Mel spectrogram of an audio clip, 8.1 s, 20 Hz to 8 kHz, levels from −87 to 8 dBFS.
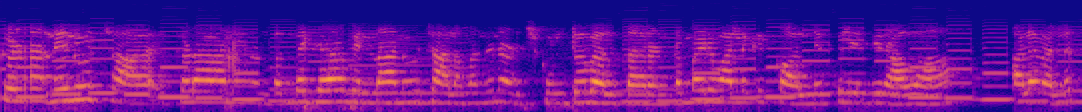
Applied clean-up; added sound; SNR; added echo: none; Wind instrument, woodwind instrument; 13 dB; reverberation time 0.7 s.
